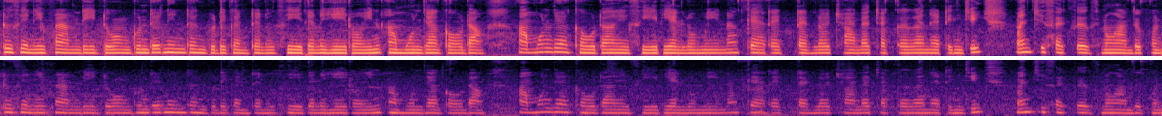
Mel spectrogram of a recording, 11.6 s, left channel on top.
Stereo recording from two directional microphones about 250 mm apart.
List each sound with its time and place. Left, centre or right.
0.0 s speech: left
